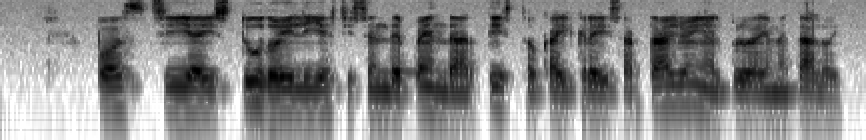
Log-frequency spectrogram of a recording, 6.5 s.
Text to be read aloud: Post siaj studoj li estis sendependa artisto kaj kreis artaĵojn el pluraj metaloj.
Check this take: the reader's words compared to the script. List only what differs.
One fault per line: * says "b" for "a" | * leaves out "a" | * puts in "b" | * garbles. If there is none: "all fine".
all fine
